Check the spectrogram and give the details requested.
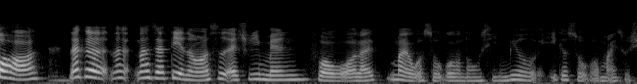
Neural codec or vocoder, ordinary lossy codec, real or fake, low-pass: none; Opus, 32 kbps; real; 7.2 kHz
